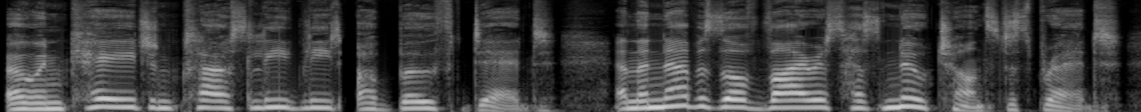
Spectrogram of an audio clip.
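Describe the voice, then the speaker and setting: An actress playing a composed, dryly witty intelligence handler in a video game, with a formal, precise, understated way of briefing. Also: female voice, fairly high pitch, big pitch swings, unhurried, no room sound, studio quality. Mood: businesslike.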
